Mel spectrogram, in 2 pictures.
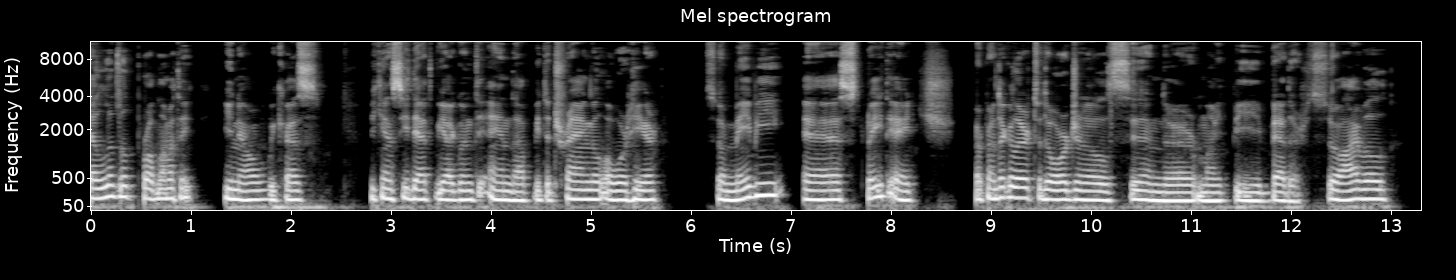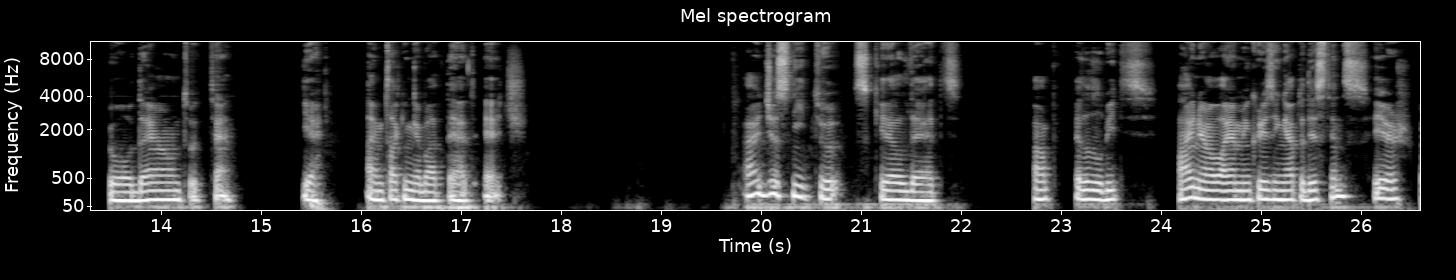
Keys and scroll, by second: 20.5 t.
